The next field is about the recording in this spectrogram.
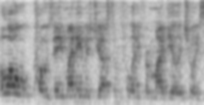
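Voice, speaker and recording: A man talks at a fairly quick pace and a fairly high pitch, with noticeable background noise around him. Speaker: network marketing leader. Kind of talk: sales training talk. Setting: stage with audience. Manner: fast; animated.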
